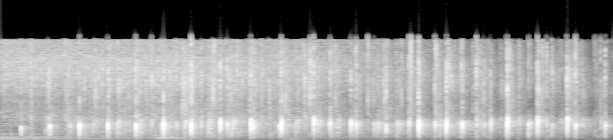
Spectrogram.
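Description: An audience clapping after a jazz trio's final chord, with the chord of electric guitar and double bass still ringing out and fading over the first couple of seconds. The claps are separate and distinct, like a small audience rather than a dense roar.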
